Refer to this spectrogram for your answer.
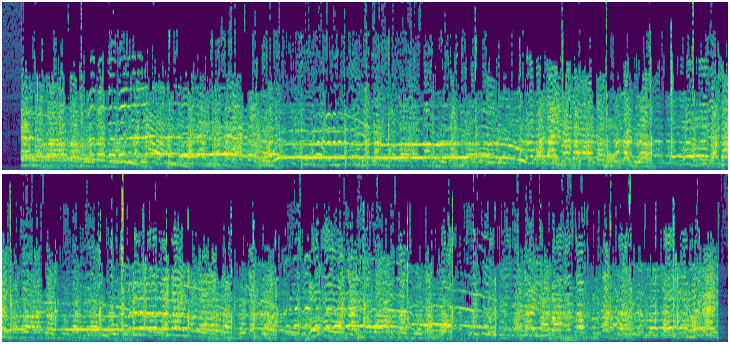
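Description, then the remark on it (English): A large village crowd celebrates a visiting team's arrival with palm branches, many voices shouting, chanting and singing together in a dense, excited din that holds steady for the whole half minute. “they have that kind of a celebration when we arrive in a village”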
